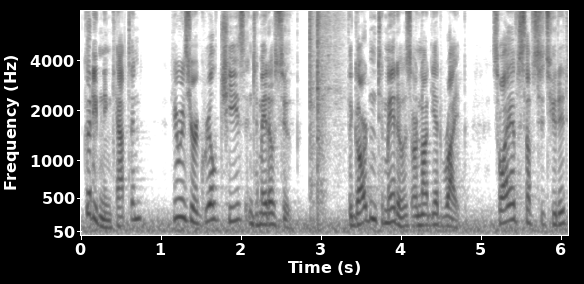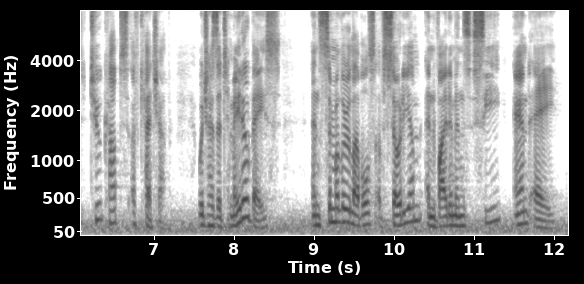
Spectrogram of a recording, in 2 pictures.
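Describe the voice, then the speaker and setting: A woman's voice: sits low, animated, brisk, a little hiss or hum. A woman playing a courteous, literal-minded spaceship robot helper in a radio play, speaking formally and politely. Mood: polite, helpful.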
